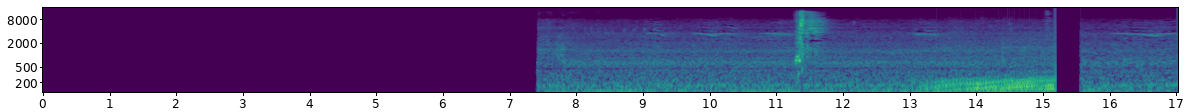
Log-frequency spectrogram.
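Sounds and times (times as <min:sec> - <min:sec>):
low outdoor rumble: 0:07.4 - 0:17.0
golf club striking ball: 0:11.2 - 0:12.0.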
